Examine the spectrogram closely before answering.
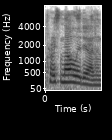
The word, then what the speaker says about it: personality: 자, 그래서 personality라는 단어를 먼저 보면은 P 발음은 B 발음과 세트 발음이었었죠.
